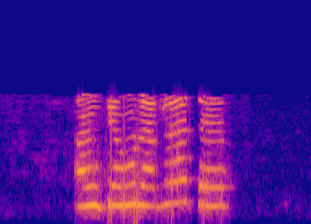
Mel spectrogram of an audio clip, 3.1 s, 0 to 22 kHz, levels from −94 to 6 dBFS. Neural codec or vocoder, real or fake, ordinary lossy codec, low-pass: none; real; AAC, 16 kbps; 7.2 kHz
